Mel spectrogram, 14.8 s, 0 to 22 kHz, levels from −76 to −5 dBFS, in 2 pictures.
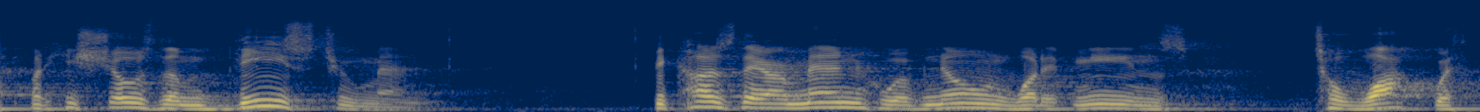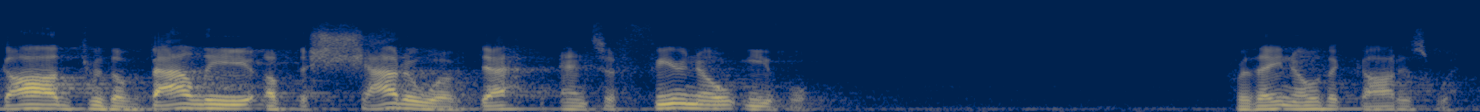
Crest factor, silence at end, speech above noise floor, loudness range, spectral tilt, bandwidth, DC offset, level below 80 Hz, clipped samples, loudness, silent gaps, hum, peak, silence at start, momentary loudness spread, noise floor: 20 dB; 0.1 s; 38 dB; 8 LU; -7.5 dB/octave; 10.5 kHz; under 0.1%; -62 dBFS; under 0.1%; -26 LUFS; none; none; -6 dBFS; 0 s; 13 LU; -63 dBFS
